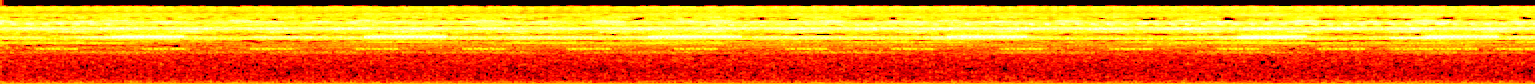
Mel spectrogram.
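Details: Several crickets sing together at evening in a park; high, ringing buzz holds steady while brief pulsed chirps recur in regular groups, with quiet low-frequency ambient noise.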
